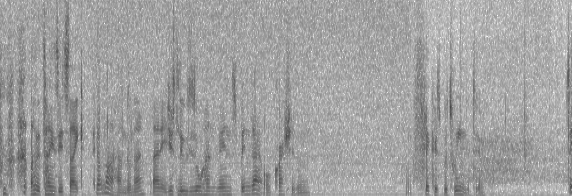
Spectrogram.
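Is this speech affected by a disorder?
No.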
